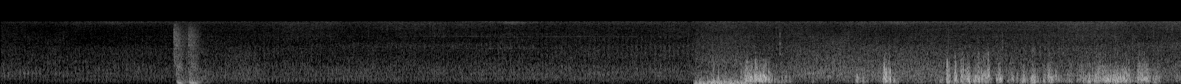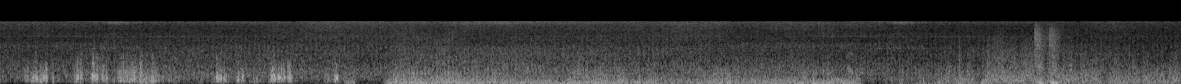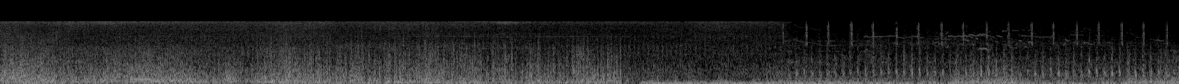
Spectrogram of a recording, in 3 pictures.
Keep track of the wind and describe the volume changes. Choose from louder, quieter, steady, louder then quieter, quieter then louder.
quieter.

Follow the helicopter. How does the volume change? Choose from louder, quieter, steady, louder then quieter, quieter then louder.
louder then quieter.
